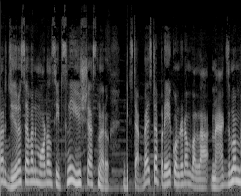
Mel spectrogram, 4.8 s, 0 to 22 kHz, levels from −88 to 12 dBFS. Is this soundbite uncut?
no; 1 cut; at 2.5 s

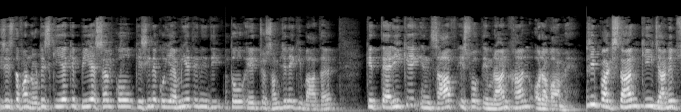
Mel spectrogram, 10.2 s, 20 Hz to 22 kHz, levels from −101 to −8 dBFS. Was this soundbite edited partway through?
yes; 2 cuts; at 3.4 s, 8.8 s

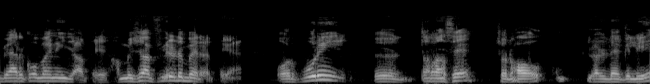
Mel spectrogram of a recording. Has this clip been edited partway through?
no; 0 cuts

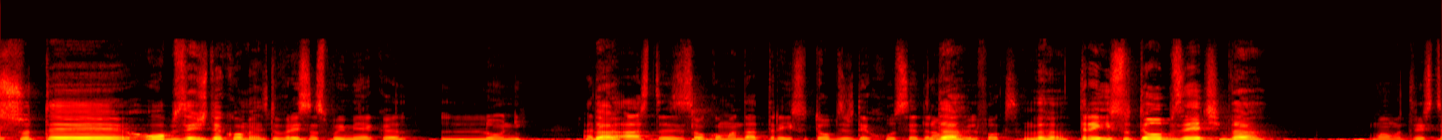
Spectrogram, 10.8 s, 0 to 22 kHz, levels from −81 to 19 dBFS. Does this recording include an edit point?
yes; 1 cut; at 2.0 s

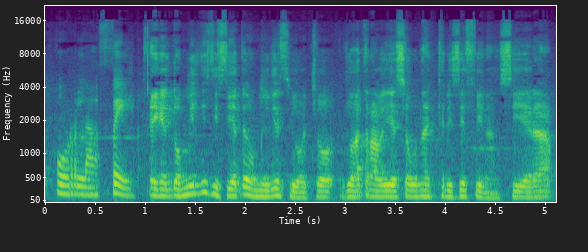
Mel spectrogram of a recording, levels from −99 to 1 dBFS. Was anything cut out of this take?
yes; 1 cut; at 0.9 s

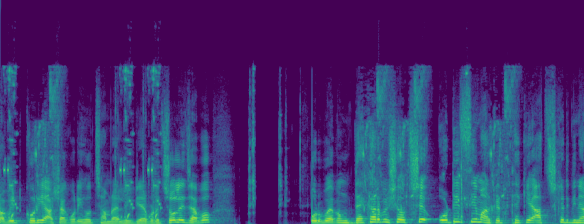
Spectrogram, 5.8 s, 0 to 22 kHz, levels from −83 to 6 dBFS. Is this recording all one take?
no; 1 cut; at 2.7 s

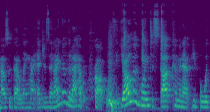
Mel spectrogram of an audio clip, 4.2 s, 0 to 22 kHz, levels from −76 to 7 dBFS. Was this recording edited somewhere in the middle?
yes; 1 cut; at 2.2 s

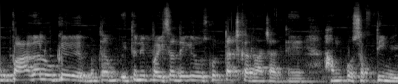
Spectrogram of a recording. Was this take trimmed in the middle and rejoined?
no; 0 cuts

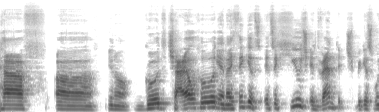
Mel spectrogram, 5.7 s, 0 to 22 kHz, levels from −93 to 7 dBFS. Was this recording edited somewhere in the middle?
yes; 1 cut; at 3.3 s

